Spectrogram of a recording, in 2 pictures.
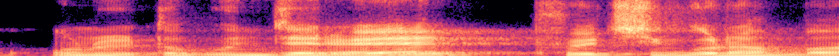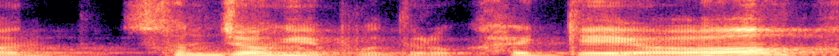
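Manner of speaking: ordinary delivery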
